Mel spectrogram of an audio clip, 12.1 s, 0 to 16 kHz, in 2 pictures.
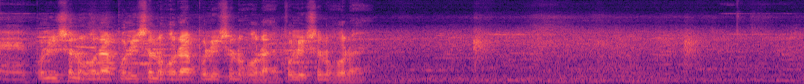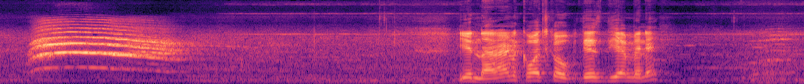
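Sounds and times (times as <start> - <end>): cat meowing: 6.2 - 7.5.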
